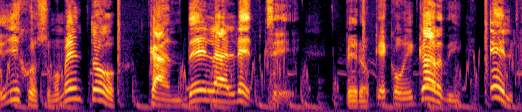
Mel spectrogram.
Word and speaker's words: Lecce: su opido en realidad no se pronuncia leche sino leche tampoco es rosarina sino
